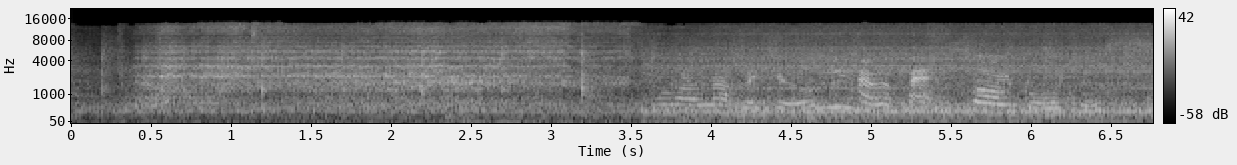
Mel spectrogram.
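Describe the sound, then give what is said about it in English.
Milking machines in a buffalo dairy run with a steady, loud mechanical chug and hiss throughout, powering the suction cups as buffalo cows are milked, a continuous rumbling drone, while voices come in over it partway through. “I don't know if you can hear the chug of the machines behind us powering the suction cups, and I can see the milk going up into the pipe”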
